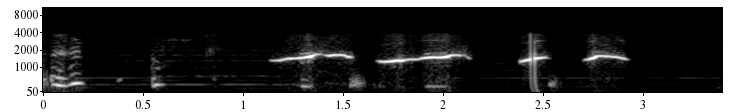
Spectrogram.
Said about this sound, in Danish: Og vi skal naturligvis lige teste dine fløjteevner. Du kan derfor meget passende lige fløjte din alder. Kom.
